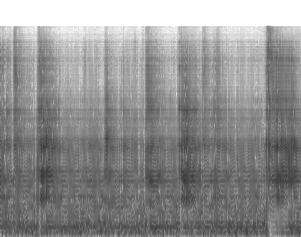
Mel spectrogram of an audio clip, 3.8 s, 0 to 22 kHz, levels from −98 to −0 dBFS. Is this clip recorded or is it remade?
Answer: remade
